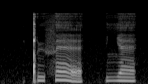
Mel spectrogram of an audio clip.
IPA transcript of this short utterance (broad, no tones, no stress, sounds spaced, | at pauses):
ǃ ʉ f ɛː | ʎ ɛ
